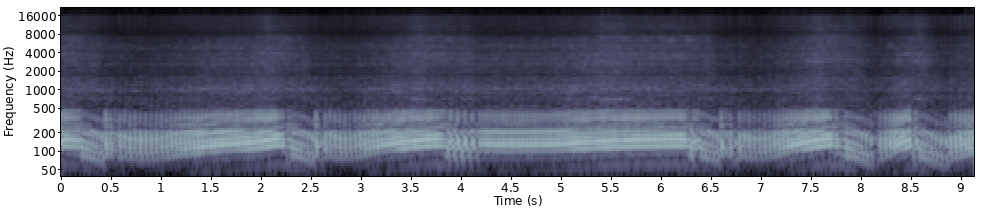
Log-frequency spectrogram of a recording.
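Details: Benelli 135 motorcycle engine running: loose metallic rattle riding on the exhaust beat, rising and falling with revs; source unclear, some noise gone, a loose vibrating fender suspected, valves questioned.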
